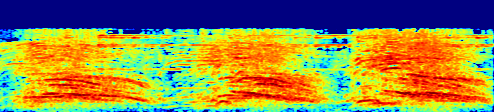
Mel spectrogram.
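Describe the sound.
A crowd of devotees chants "Haribol" in unison as a guest is welcomed at Bhaktivedanta Manor. The loud massed voices come in three long swells, each rising and then falling away before the next call.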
